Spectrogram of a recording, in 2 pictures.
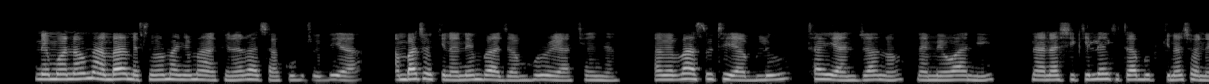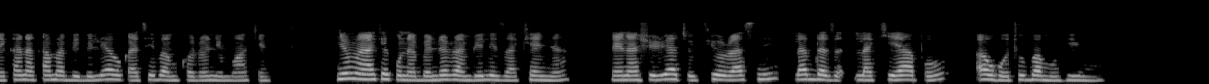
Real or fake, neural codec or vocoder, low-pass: real; none; 7.2 kHz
